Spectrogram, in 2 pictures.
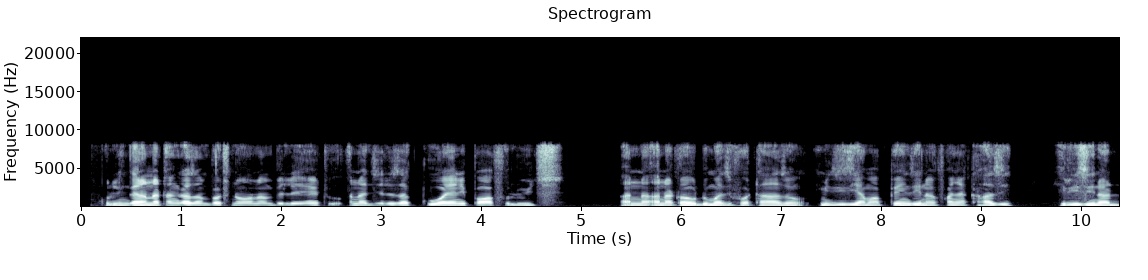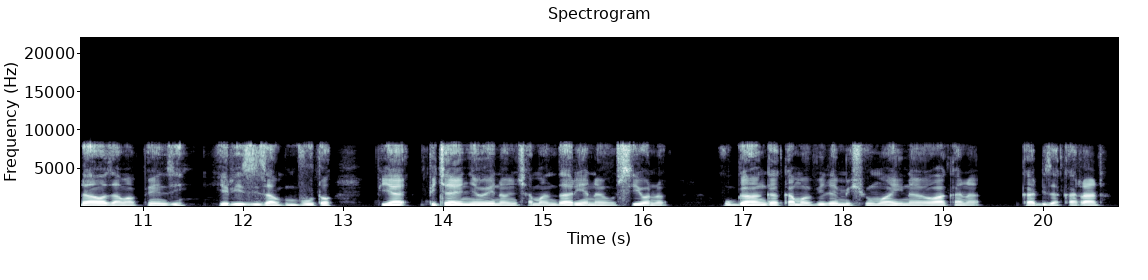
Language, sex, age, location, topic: Swahili, male, 18-24, Wajir, health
